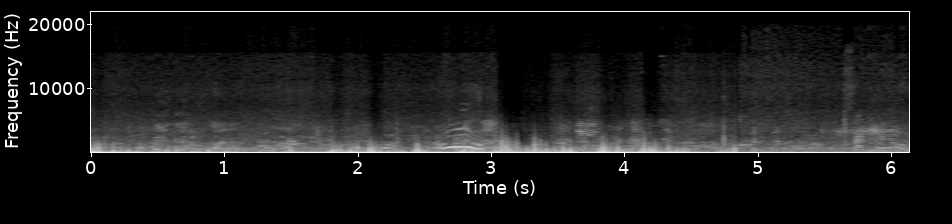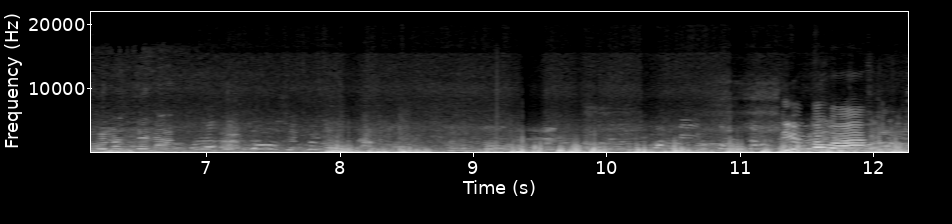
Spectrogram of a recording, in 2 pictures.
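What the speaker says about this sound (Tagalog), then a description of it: "Lakas ng hangin." Strong wind buffets the microphone on a mountain hike at Dingalan, Aurora, roaring in heavy gusts that come and go, with people talking over it.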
